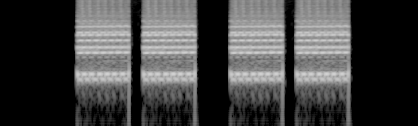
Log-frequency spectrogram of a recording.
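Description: A telephone rings in two double bursts, each a pair of short, bright, steady electronic tones with a brief gap between pairs, clear and alone with no talking, on a call to a pet animal mating service.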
